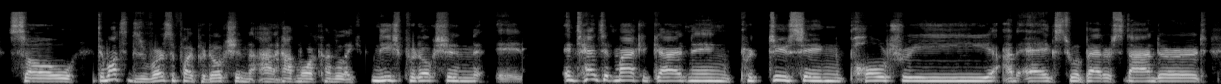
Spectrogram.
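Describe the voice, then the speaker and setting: A man's voice: fairly high pitch, darkish tone. A man with an Irish accent, speaking as a guest historian in an explanatory interview, often posing questions and answering them himself. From Ireland.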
